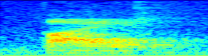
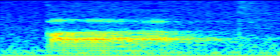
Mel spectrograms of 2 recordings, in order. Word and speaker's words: bite: okay again bot bot I did this one wrong I didn't have a y I said bot should actually be bite one more time bot bot again that was a mistake there was no why I just said bot I should have said bite okay very similar vow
